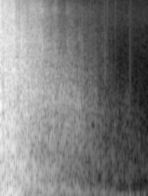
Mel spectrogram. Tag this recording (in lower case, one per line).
gunshot
explosion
